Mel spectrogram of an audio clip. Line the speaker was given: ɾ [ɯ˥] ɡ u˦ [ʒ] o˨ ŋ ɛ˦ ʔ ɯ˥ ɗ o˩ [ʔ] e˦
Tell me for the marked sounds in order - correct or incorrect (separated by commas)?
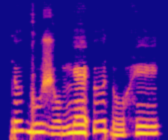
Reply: correct, correct, incorrect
